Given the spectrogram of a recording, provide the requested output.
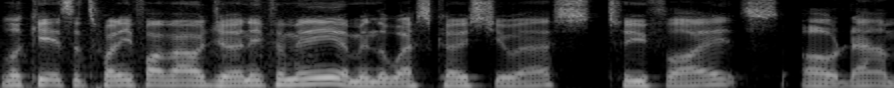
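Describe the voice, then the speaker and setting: Music plays in the background as a man speaks at a fairly quick pace. His pitch is fairly high and his intonation fairly even. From English Midlands, near Birmingham. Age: 20s. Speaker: streamer. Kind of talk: casual chat. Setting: live stream reading chat.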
